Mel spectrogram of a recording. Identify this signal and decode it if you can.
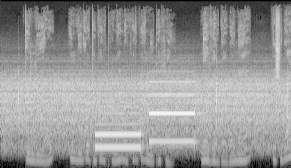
Aircraft SELCAL, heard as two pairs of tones, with radio static, room echo and speech in Bodo. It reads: CJ-FS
